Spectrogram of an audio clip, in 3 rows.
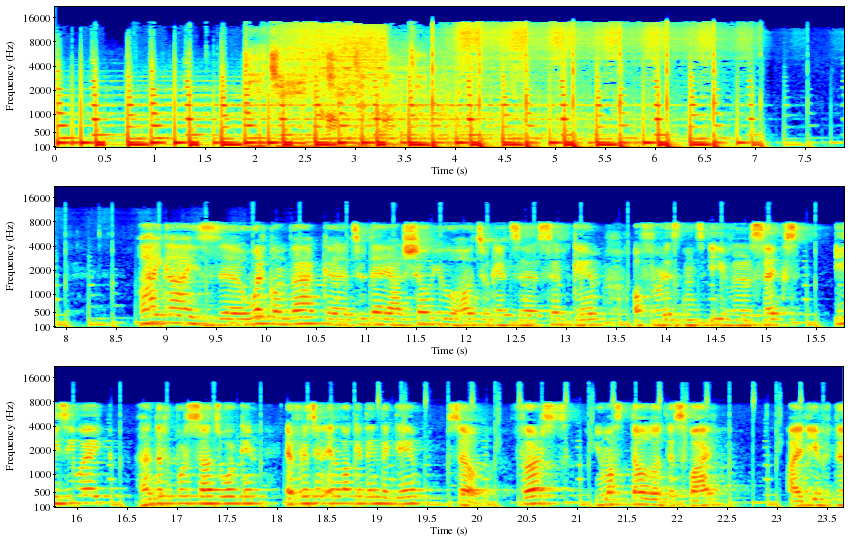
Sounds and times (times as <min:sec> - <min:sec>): Music: 0:00.0 - 0:23.6
Speech: 0:01.9 - 0:03.6, 0:08.7 - 0:22.5, 0:23.1 - 0:23.6.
